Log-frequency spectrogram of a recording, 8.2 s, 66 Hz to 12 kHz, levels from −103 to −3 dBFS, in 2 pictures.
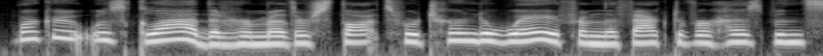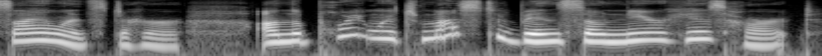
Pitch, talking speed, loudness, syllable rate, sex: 255 Hz, 220 wpm, -19 LUFS, 5.1 syllables/s, female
